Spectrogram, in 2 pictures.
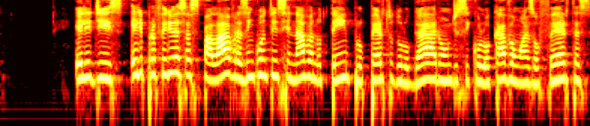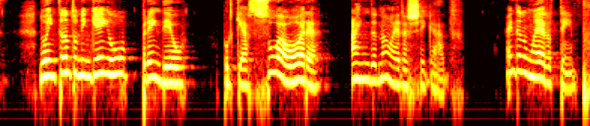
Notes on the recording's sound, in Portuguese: Gravado no Culto da Família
